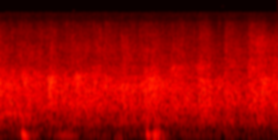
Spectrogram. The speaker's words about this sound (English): Let's give a … another round of applause.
